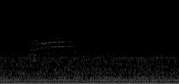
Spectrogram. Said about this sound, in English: It's a cat outside the walls trying to get my attention.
